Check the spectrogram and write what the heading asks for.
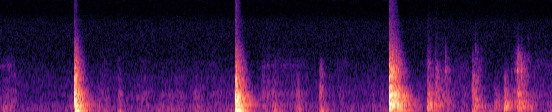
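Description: Orange Halloween balloons bursting: three sharp bangs about two and a half seconds apart, each with a short ring, followed by several lighter knocks.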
